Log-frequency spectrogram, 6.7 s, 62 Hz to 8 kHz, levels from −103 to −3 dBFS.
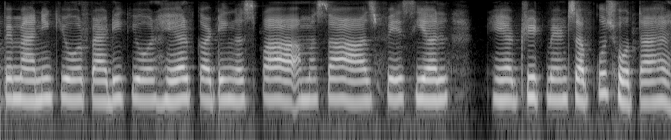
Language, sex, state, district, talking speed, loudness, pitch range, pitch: Magahi, female, Bihar, Gaya, 135 wpm, -29 LUFS, 245-260 Hz, 250 Hz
